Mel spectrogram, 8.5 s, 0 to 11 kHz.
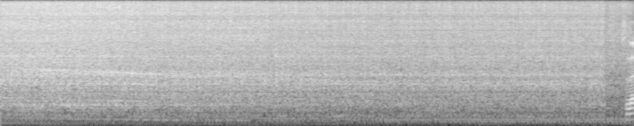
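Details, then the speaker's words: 2003 Pontiac Grand Am GT coupe with weak two-year-old battery, cold day: engine runs, then dips and struggles with an uneven, labouring note; the owner suspects repeated weak starts may be burning the starter solenoid. "the starter of course with this battery apparently being so weak each time i try to start the car it's probably burning up a solenoid or something in the starter"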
